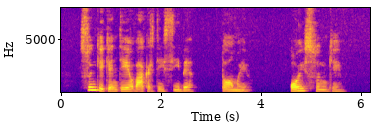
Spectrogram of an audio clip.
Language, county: Lithuanian, Utena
